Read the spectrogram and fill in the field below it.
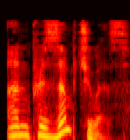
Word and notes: unpresumptuous: British English

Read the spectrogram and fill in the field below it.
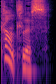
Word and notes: countless: British English

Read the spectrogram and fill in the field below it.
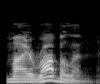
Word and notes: myrobalan: British English

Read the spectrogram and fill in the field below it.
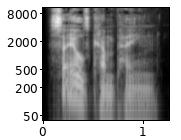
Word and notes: sales campaign: British English

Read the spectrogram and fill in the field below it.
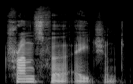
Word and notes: transfer agent: British English

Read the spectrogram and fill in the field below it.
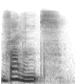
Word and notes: valance: British English

